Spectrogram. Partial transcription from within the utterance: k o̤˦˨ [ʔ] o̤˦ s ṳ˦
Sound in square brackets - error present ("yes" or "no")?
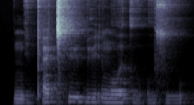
no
